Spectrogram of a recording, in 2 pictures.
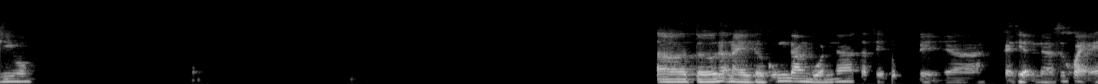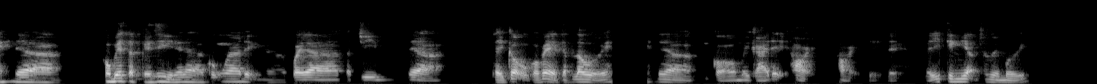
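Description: Concealed Bluetooth headset packet loss occurs twice, from 4.10 to 4.12 s and from 8.90 to 8.92 s. Voice packets between the headset and the phone went missing, and the receiver filled each gap of about 22 ms, which fits three lost frames, by repeating the closest-matching stretch of the preceding waveform. Each patch comes across as a brief buzzy, held-tone quality followed by a slight warble as the real speech resumes through the mSBC link.

A playback stall follows from 17.09 to 17.46 s. The player most likely ran out of buffered data, or its thread was held up, so nothing reached the output for about 350 ms. The speech cuts off abruptly in mid-flow into silence and then continues once playback recovers, leaving a clearly noticeable hole rather than a smoothed-over gap.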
